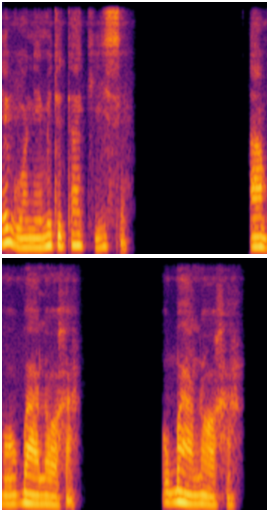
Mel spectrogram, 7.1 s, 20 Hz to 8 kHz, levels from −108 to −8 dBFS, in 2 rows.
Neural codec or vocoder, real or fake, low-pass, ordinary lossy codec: none; real; 7.2 kHz; none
